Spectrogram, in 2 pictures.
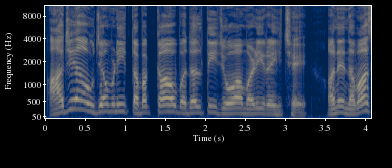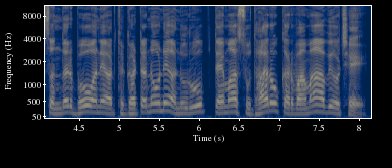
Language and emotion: Gujarati, neutral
